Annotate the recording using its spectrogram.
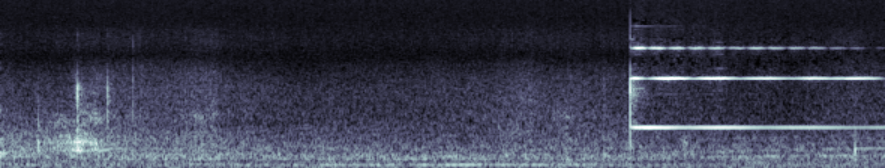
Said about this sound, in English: You see, the bell came out of nothing, floated off, off, off, off, and then stopped being a sonic echo and became a memory, which is another kind of echo, a wake.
